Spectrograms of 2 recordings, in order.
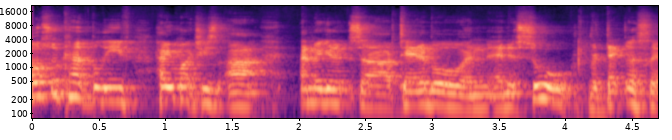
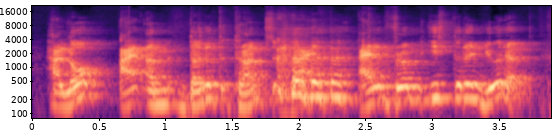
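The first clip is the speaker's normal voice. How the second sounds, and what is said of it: Put-on Eastern European accent. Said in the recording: “My accent is terrible because I don't know what part of Europe I'm from.”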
